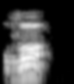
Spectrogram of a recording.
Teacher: Kalau zo dia kan ujung lidah pakainya dan dia agak digigit.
